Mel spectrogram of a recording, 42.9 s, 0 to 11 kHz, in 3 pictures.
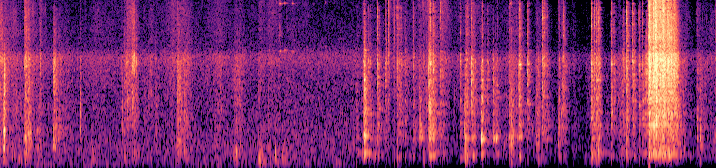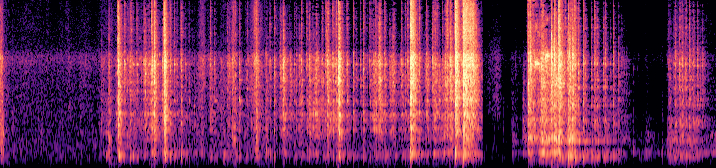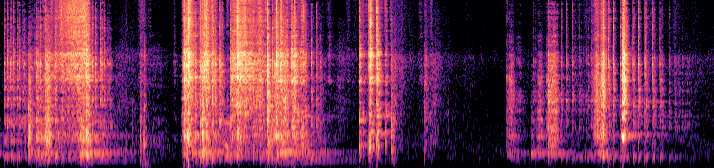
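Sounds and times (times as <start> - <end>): stovepipe sections sliding: 27.7 - 31.0, 32.3 - 36.5
metal stove clanking: 32.2 - 36.6.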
